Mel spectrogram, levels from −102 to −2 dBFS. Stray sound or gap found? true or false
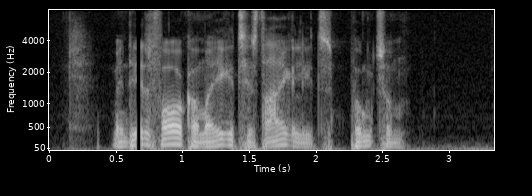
true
